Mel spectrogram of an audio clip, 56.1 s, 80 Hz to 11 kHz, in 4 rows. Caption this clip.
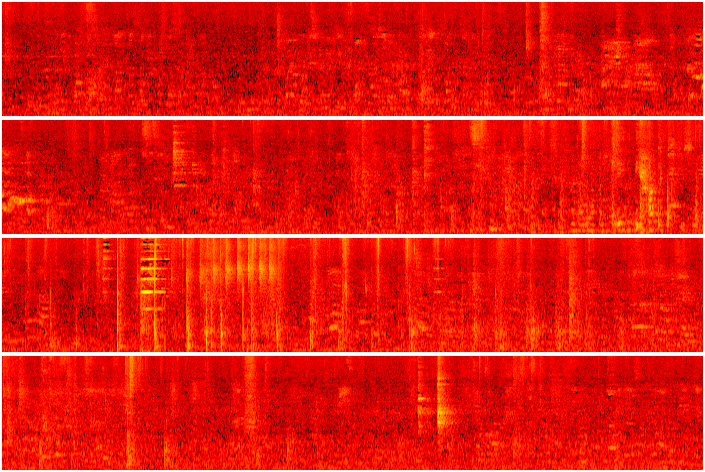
STE-009-lisbon alfama01
The ambience of the Alfama district in Lisbon.
soundscape, portuguese, city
